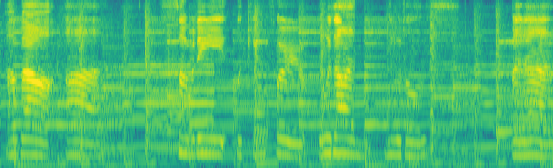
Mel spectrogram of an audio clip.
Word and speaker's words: udon: uh somebody looking for udon noodles, but uh they didn't know how to pronounce udon, so they're calling them undo undo the noodles.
